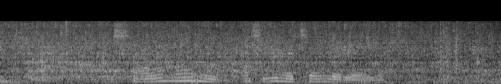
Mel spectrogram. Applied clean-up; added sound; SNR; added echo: none; Toilet flush; -3 dB; none.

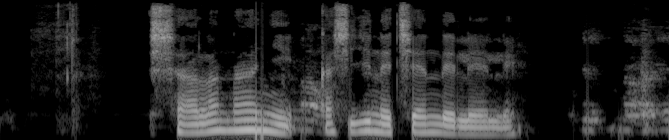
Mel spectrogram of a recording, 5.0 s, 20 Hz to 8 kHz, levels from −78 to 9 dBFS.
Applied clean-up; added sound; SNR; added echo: none; none; none; none.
